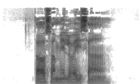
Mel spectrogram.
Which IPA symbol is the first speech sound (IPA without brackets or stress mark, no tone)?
t̪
